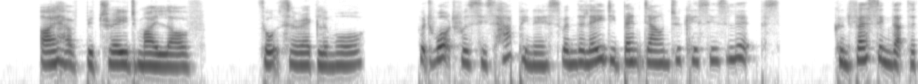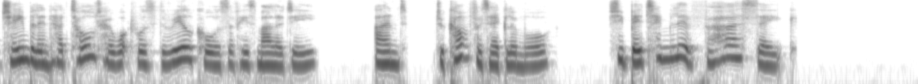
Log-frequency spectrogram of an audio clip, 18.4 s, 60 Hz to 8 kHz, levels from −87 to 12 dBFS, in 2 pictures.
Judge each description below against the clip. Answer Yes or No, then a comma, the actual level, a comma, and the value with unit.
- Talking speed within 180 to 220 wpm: No, average, 155 wpm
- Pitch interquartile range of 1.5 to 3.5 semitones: No, average, 4.3 semitones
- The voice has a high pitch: Yes, high, 200 Hz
